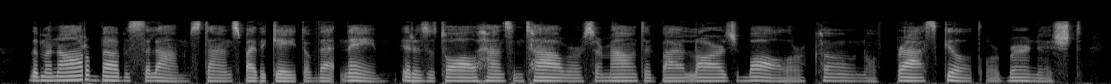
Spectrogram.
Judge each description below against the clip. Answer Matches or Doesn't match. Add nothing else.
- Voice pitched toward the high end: Doesn't match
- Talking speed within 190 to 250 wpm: Doesn't match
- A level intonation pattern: Matches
